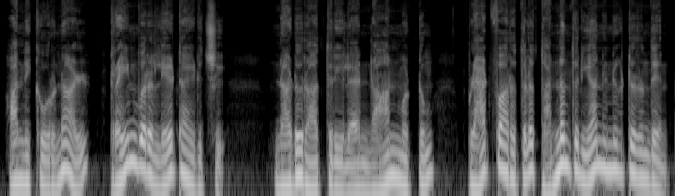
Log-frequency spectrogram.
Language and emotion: Tamil, fearful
